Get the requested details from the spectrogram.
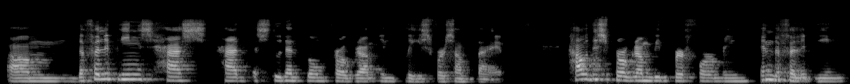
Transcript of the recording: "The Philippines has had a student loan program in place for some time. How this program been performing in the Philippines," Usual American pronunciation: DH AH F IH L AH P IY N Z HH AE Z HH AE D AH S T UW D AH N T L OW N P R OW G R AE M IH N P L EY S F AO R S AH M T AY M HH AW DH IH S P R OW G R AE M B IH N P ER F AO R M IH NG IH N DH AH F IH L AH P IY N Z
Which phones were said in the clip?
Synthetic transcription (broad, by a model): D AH F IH L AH P IY N S HH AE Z HH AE D AH S T UW D AH N T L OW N P R OW G R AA M IH N P L EY S F AO R S AH M T AY M HH AW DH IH S P R OW G R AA M B IH N P ER F AO R M IH NG IH N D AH F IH L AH P IY N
